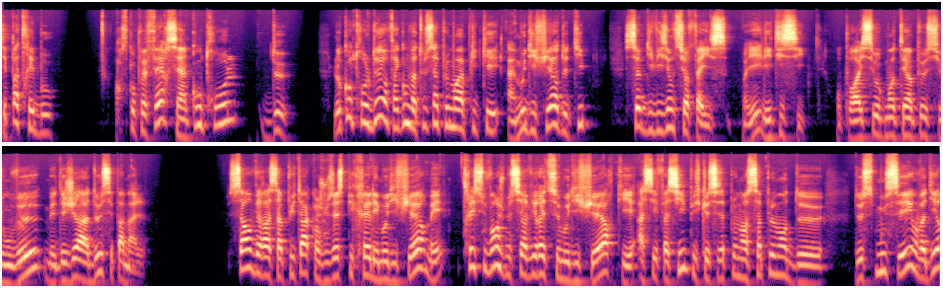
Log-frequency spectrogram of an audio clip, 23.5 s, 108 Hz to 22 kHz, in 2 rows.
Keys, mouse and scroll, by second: 1.6-3.5 scroll up 2, 3.5 ctrl+2, 6.5 click, 10.7-12.3 drag, 13.3 click, 14.2-23.4 middle drag.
